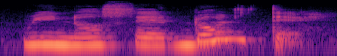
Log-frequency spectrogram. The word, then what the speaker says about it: rinoceronte: Ron, ¿no? Rinoceronte. Esa penúltima sílaba recibe el acento prosódico.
